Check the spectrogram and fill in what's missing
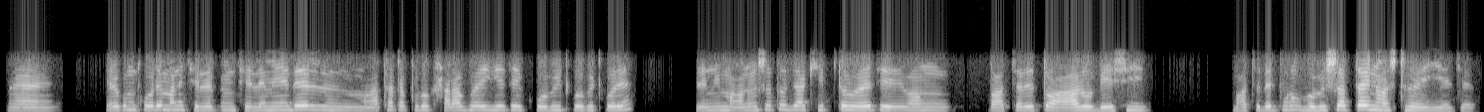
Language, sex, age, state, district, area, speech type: Bengali, female, 18-30, West Bengal, Dakshin Dinajpur, urban, conversation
